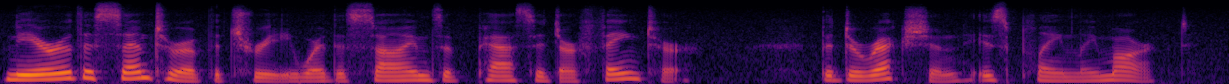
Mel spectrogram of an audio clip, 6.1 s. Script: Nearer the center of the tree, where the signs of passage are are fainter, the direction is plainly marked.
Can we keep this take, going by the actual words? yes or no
no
